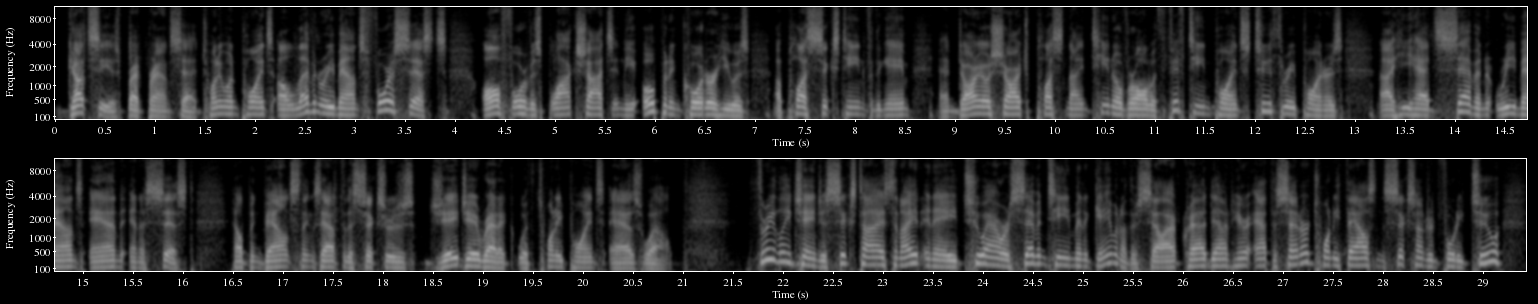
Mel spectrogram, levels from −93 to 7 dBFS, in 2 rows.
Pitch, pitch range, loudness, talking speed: 145 Hz, 130-160 Hz, -35 LUFS, 175 wpm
